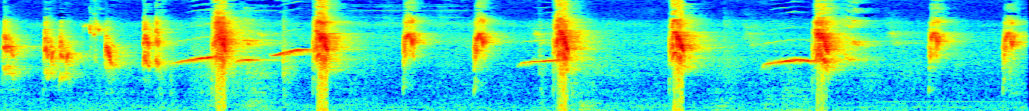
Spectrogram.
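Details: Long-tailed shrike tutor song used for training caged birds: sharp high chirps and short whistled notes, with several smooth rising whistles between bursts, in a quiet setting.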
